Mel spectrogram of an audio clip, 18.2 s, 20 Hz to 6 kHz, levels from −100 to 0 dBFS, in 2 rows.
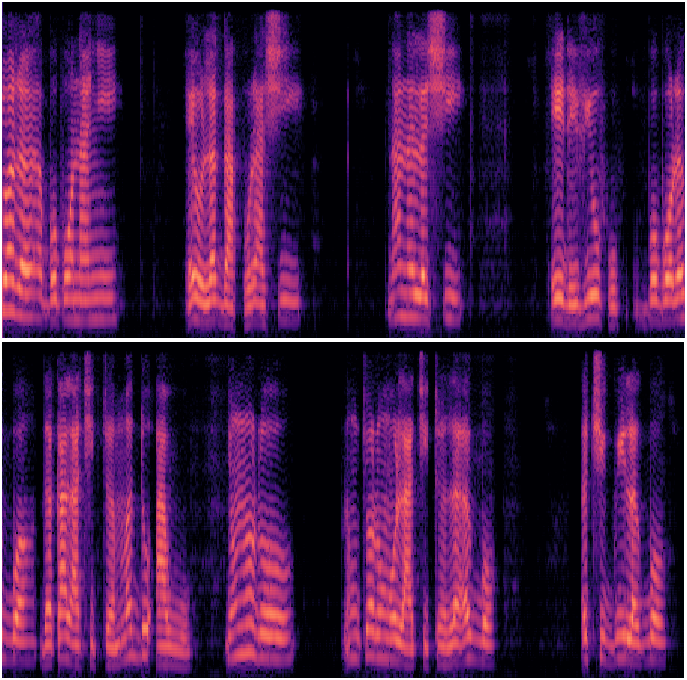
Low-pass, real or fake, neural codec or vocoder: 5.4 kHz; fake; codec, 16 kHz in and 24 kHz out, 1 kbps, XY-Tokenizer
